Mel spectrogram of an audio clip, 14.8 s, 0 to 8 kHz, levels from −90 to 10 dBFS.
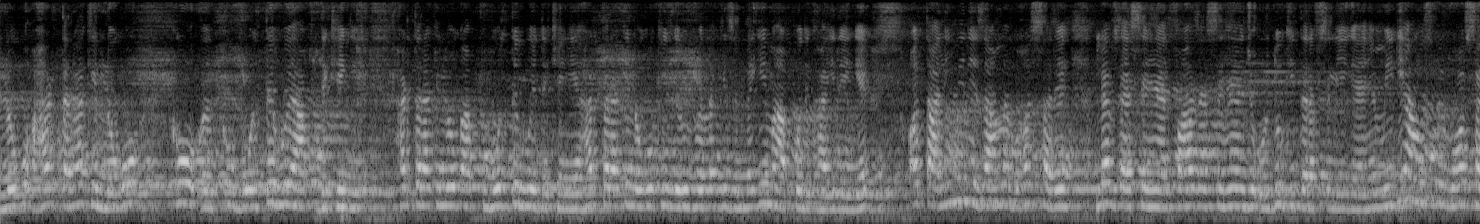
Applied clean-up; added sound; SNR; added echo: none; none; none; reverberation time 2.4 s.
